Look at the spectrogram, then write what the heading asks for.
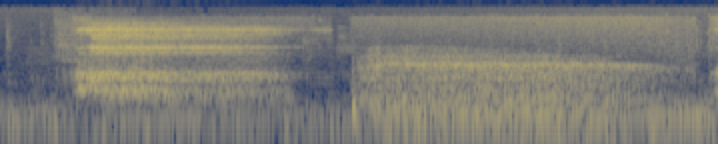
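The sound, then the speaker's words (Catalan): Heavy, rasping breathing heard over a newsroom telephone line on picking up the receiver to make a call: one long, loud inhale with a faint whistling tone, then a longer, hissing exhale, steady with no talking. “Sents respirar a l'altre costat del telèfon?”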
